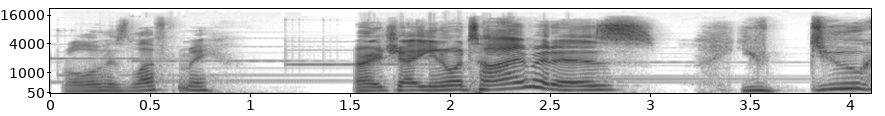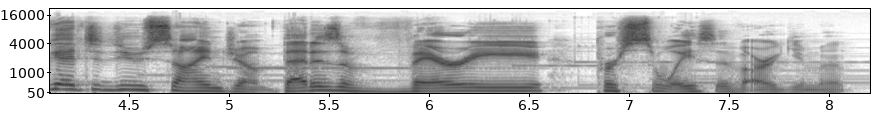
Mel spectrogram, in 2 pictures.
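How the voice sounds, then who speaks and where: A video game streamer chatting casually with viewers on a live stream, rambling and thinking out loud. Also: mid-range voice, moderate pace, faint music behind.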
